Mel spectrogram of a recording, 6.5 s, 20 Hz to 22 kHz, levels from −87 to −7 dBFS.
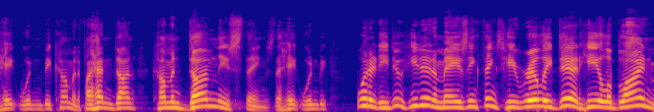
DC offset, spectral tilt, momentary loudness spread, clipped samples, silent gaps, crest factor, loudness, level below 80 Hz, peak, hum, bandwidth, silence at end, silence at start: under 0.1%; -6.5 dB/octave; 15 LU; under 0.1%; none; 18 dB; -23 LUFS; -68 dBFS; -4 dBFS; none; 12 kHz; 0 s; 0 s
